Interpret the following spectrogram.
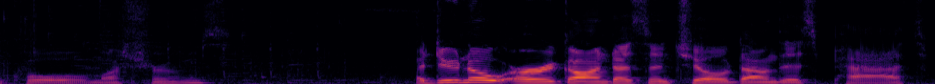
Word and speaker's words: Uragaan: or gone yet but this is ergon or uragon however you pronounce it i believe it is ergon which we will be calling him throughout this video his habitats are the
